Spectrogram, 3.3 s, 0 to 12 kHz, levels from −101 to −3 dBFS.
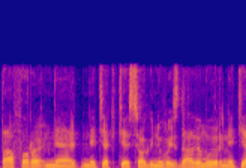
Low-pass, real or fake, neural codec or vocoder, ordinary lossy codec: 7.2 kHz; real; none; MP3, 64 kbps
